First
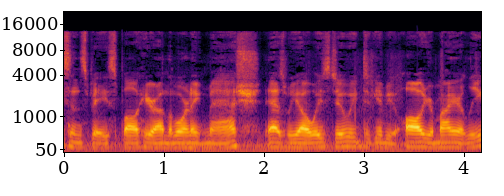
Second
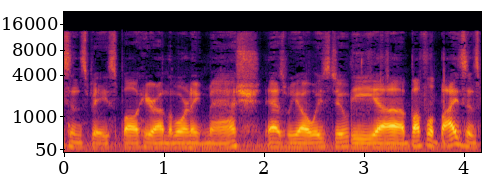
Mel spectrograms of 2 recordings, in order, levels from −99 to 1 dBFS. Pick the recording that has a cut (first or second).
second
